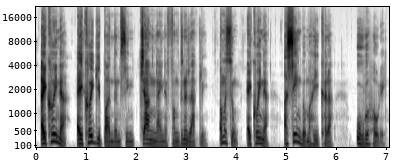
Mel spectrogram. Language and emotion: Manipuri, happy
